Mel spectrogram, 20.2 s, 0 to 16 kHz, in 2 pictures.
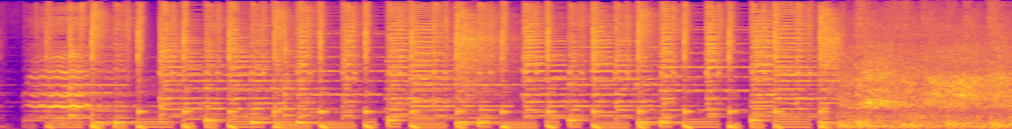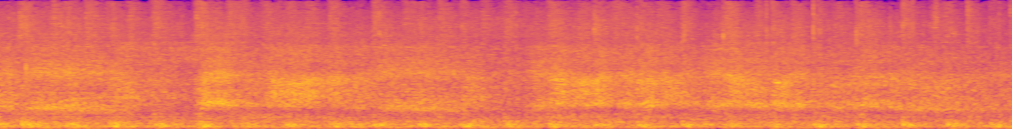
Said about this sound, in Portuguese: a gente ouve a música 6 do Emelec, a torcida vai cantar sob a versão de Una Granja com encanto da música Tengo una vaca Leteira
